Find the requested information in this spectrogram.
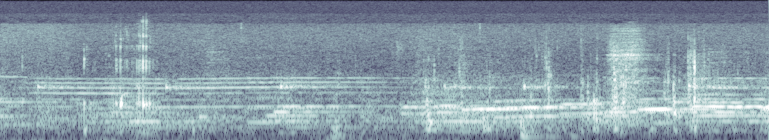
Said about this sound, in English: For now, I'm just going to chew on these grapes.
